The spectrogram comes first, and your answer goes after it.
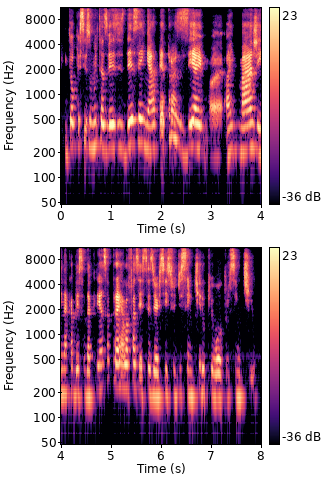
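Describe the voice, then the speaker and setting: A woman's voice: mid-range voice, steady tone, a little fast, gravelly, hardly any pauses, mellow, breathy edge. A woman educator with a Brazilian Portuguese accent gives an explanatory teacher-training talk, acting out classroom dialogues.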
